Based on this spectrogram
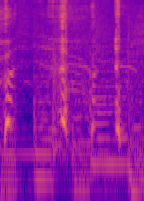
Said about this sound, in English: I turned my head and coughed.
